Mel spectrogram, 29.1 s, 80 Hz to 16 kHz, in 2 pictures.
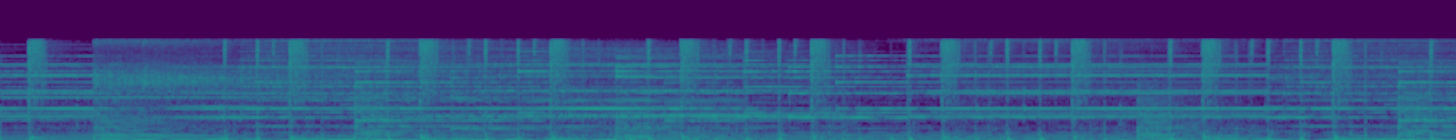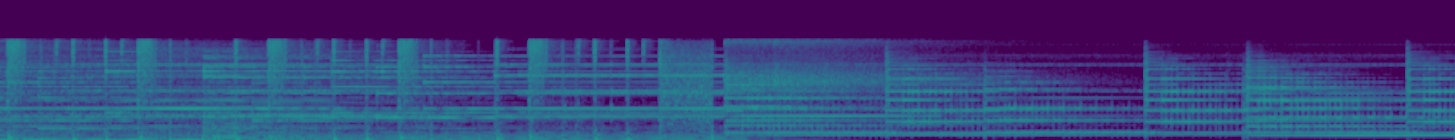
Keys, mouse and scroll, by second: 0.8 click, 0.9 click, 2.5 scroll down 2, 5.9 click, 6.4 click, 6.5 click, 8.9 click, 16.9 click, 17.3 click, 18.3 click, 19.6-20.2 scroll up 2, 22.9 scroll down 2, 26.3 click, 28.5 click.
